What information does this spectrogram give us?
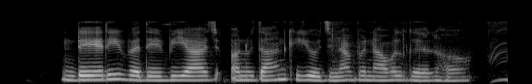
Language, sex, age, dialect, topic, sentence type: Bhojpuri, female, 18-24, Western, agriculture, statement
